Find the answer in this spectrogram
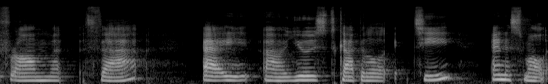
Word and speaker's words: طاء: Ta. It's also like a T, but pronounced in the back of the throat.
